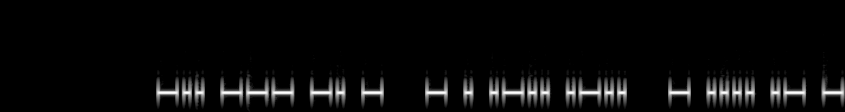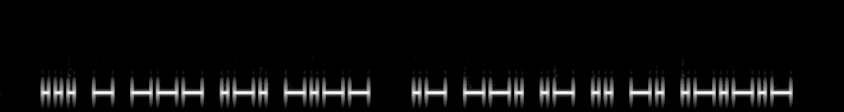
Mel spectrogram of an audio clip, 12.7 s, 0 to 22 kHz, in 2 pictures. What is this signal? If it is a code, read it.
Morse code, heard as a keyed tone, about 25 wpm, 700 Hz. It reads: DONT TELL THAT STORY AGAIN.
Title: Sentences from Top 1000 Words - Review Part 1 - 25wpm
